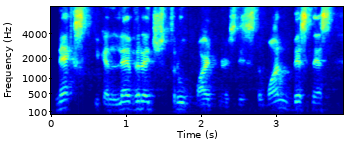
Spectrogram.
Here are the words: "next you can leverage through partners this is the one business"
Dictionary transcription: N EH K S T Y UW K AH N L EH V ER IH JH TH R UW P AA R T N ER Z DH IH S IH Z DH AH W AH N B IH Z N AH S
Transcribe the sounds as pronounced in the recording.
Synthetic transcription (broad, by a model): N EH K S T Y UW K AH N L EH V ER IH JH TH R UW P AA R T N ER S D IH S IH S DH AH W AH N B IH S N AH S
